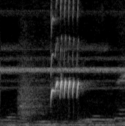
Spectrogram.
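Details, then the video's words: Female canary call meant to stir a male into breeding: one quick rattling trill of about eight rapid pulses, lasting under half a second, against a constant high-pitched hum. "PANCINGAN KENARI BETINA MEMANGGIL JANTAN"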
